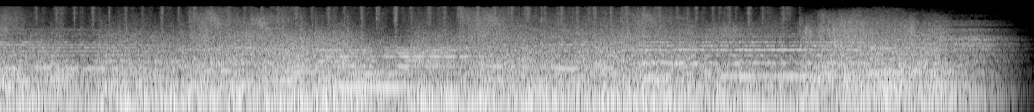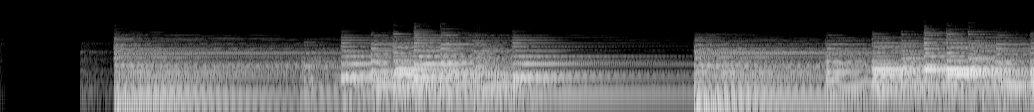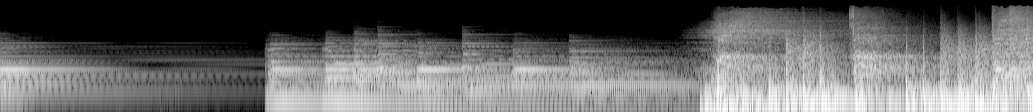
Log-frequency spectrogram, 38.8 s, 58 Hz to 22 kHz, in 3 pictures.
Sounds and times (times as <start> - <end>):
Piano: 0.0 - 12.6, 14.0 - 38.7.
